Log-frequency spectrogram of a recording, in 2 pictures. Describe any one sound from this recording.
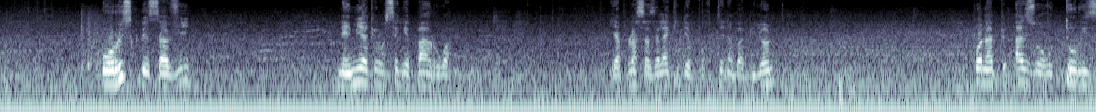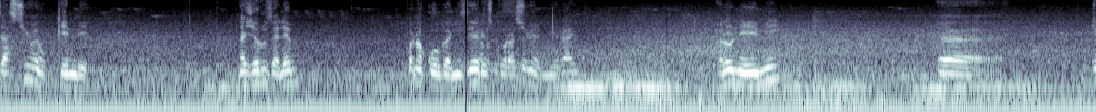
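A middle-aged man speaks calmly in short phrases, close to a microphone.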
